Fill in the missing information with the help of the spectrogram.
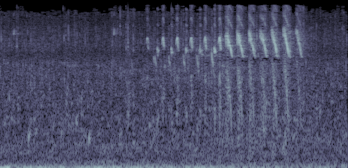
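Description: Rufous-capped Warbler song: a quick series of high, sharp chip-like notes that speed up and grow louder, over a steady background hiss like running water.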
